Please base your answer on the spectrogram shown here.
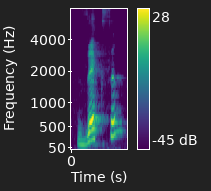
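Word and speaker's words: sechzehn: অনেকটা এস এর মত যার কারণে হচ্ছে এস এবং সেট একই সাথে থাকলে উচ্চারণটা একটু ঠিকঠাক আসে না জ্যাক্সেসেন এরকম হয়ে যায় যার কারণে এটার হচ্ছে এস টা উঠে ওরা জ্যাকসেন ইউজ করে সরাসরি ঠিক আছে এটা আরো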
